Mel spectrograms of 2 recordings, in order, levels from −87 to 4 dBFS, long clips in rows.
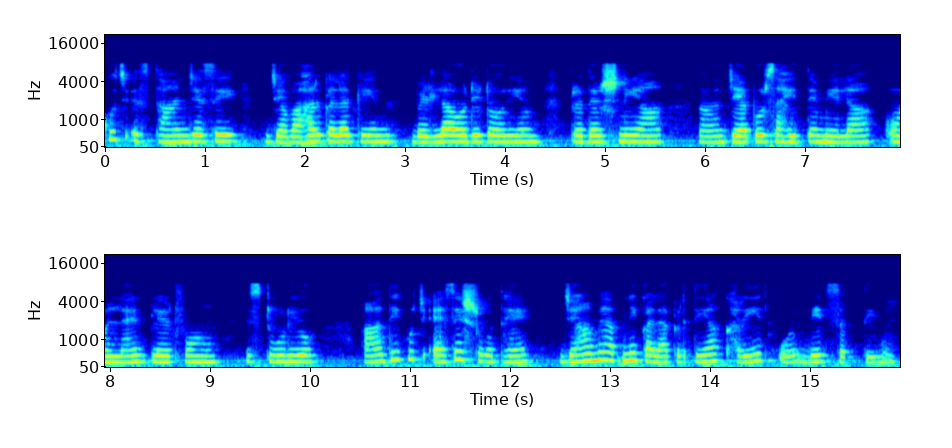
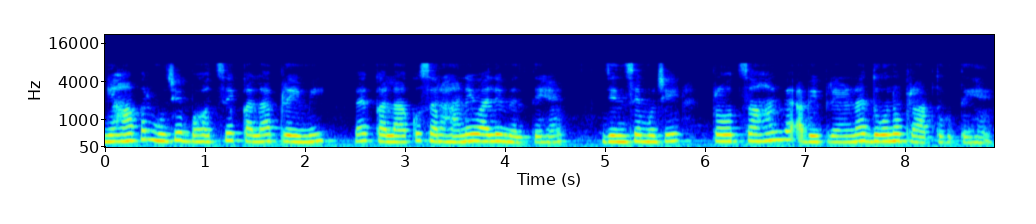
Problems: constant background noise, low volume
